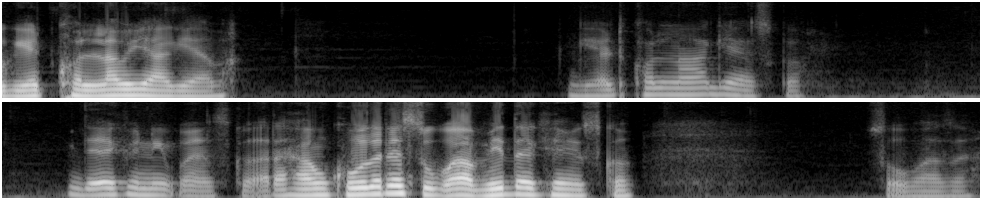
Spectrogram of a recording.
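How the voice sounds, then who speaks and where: A man's voice: medium pitch, dark tone, smooth. Doting man. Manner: coaxing, doting baby talk to his pet cat. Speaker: game streamer. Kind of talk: casual live-stream chat. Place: at home with his cat. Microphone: desk microphone.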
